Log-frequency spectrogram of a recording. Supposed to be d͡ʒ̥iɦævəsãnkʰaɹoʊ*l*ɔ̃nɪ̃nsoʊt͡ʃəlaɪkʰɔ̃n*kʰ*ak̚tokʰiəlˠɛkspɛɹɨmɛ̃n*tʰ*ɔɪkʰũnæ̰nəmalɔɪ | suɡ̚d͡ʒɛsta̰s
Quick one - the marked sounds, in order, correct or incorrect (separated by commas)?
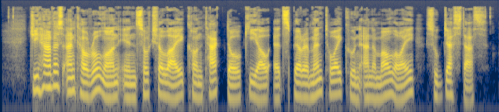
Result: correct, incorrect, correct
